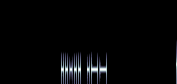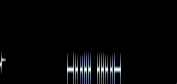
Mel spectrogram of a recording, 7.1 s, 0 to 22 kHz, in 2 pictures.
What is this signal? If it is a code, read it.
Morse code, heard as a keyed tone, about 28 wpm, 700 Hz. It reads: 5 W 6 4
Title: Two Challenging Letter-Number Combinations 28wpm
